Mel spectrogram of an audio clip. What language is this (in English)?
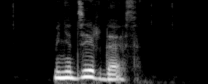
Latvian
